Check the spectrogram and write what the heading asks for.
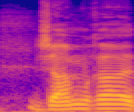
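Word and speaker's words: Gyamerah: Das war mit Brown und äh, Giamera, wie wird er ausgesprochen? – Jamra. Giamera. – okay. Ähm, ja, wirklich der Jamra. – Jamra, der punktet äh, extremst gut.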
